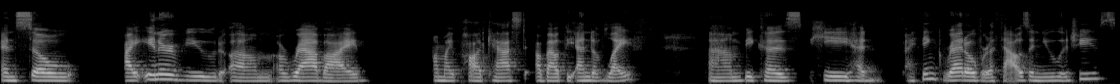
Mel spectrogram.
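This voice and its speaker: With an American accent, a woman talks at a fairly slow pace in a plain, everyday voice, her pitch fairly low, against a quiet background. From Chicago, US Midwest. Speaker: television host and interviewer. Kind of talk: interview guest, casual chat.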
